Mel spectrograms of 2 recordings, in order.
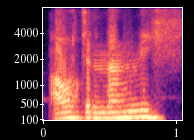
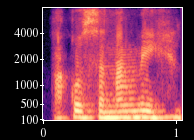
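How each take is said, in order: First: The second word starts with a c sound. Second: The second word starts with an s sound. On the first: The speaker calls it wrong. "mensubstitusi bunyi kata" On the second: The speaker calls it right. "mau ngomong"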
